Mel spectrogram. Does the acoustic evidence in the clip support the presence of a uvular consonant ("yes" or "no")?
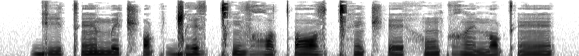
yes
